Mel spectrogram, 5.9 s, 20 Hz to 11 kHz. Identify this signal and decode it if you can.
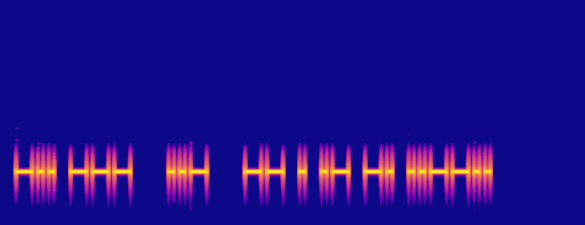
Morse code, heard as a keyed tone, about 22 wpm, 700 Hz. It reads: DO U MEAN?
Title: Sentences from Top 200 Words and Abbreviations 22wpm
